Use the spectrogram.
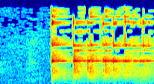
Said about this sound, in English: And then the bottle knocked over.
